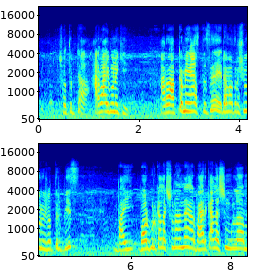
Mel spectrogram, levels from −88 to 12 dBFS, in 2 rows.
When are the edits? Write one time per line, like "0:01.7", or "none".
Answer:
none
